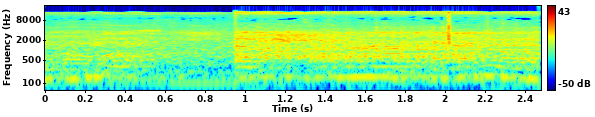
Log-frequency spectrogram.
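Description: Indistinct, unworded speech with crowd noise over a steady low hum; the sound steps up in loudness about a second in.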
